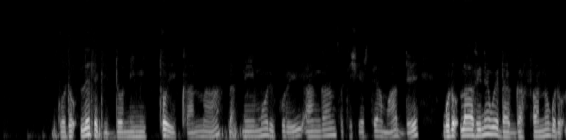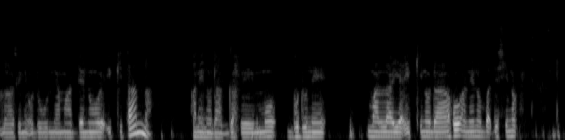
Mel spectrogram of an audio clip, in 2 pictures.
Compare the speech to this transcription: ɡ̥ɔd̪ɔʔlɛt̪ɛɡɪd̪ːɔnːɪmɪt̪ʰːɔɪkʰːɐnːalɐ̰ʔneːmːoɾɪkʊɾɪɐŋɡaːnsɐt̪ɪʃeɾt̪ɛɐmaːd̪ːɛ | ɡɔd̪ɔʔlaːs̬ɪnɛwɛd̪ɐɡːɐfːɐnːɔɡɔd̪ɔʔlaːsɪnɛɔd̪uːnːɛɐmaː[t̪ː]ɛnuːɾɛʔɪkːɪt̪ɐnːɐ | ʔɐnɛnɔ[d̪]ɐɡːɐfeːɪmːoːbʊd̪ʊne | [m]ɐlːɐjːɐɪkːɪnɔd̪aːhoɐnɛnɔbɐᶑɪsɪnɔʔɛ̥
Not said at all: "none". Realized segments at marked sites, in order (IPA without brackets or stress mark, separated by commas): d̪ː, d̪, m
